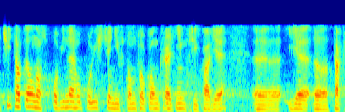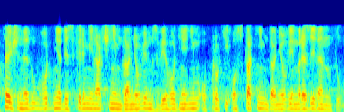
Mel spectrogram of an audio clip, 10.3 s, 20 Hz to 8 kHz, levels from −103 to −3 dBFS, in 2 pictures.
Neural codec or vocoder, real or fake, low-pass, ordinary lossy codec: none; real; 7.2 kHz; AAC, 16 kbps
